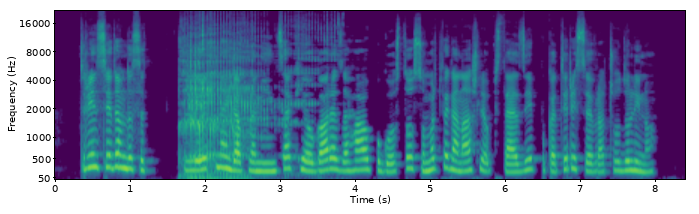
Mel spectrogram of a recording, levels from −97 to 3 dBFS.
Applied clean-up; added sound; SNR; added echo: classical method Wiener filter.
